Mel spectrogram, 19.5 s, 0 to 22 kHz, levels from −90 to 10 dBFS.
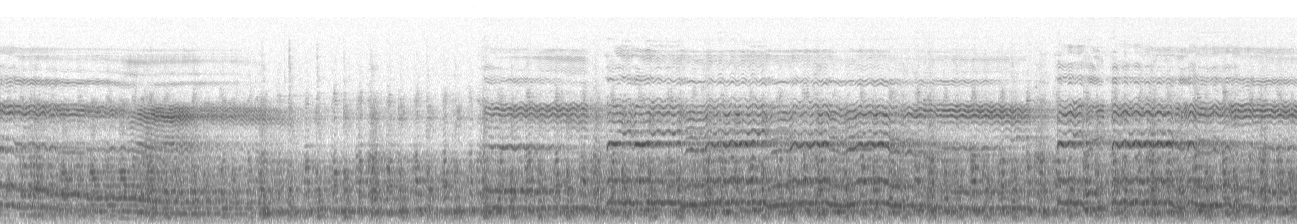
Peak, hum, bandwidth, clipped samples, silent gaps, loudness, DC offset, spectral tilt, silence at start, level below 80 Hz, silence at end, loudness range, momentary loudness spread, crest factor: -10 dBFS; none; 16 kHz; under 0.1%; none; -26 LUFS; under 0.1%; -5.5 dB/octave; 0 s; -58 dBFS; 0 s; 7 LU; 9 LU; 16 dB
